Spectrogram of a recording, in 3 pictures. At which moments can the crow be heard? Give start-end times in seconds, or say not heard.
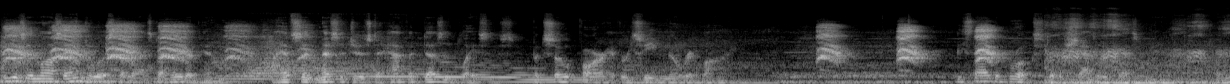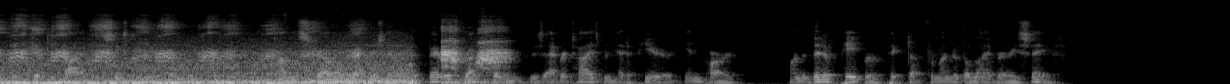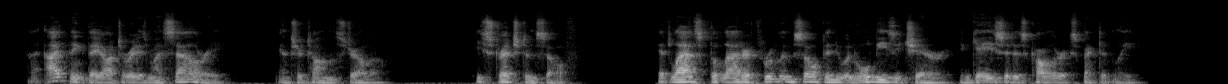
0.0-3.1, 8.2-17.4.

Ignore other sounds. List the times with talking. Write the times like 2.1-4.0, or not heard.
0.0-7.3, 9.6-14.2, 15.0-22.9, 24.9-28.4, 29.4-30.3, 31.1-36.0.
